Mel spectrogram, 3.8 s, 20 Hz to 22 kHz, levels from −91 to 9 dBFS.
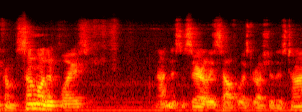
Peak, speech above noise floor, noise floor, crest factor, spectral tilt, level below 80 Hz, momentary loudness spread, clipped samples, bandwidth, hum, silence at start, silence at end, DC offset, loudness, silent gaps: -8 dBFS; 22 dB; -48 dBFS; 18 dB; -4.5 dB/octave; -68 dBFS; 22 LU; under 0.1%; 12 kHz; none; 0 s; 0 s; under 0.1%; -26 LUFS; none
